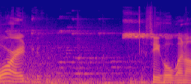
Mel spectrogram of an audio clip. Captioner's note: whistle chirping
